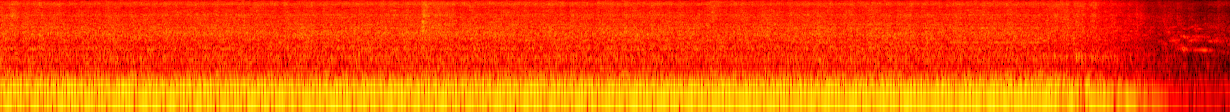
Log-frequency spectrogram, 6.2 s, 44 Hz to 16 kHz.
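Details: 1990 Chevrolet K1500 truck, 5.7L 350 V8, automatic: deep V8 idle with a regular puffing tick about three to four a second over the rumble before shutdown; exhaust leak.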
